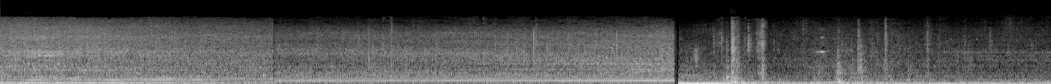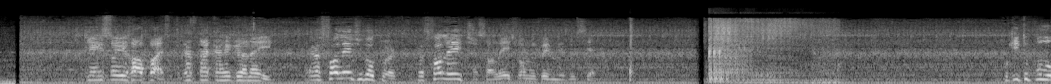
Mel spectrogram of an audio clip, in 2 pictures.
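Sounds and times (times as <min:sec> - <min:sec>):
car engine running: 0:00.0 - 0:21.0
low rumble with knocks: 0:05.3 - 0:10.7.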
